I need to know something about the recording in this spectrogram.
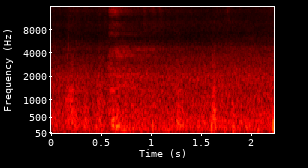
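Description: Rubbing and rumble from a hand-held phone microphone being carried while moving, with a few soft knocks about half a second and a second and a half in.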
